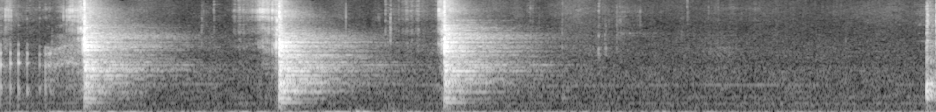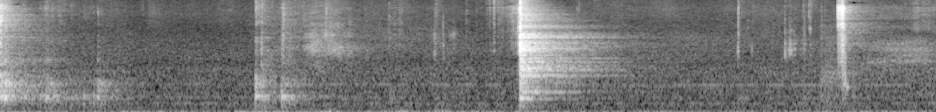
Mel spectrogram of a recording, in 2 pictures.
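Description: Vegetables dropped one after another into a metal cooking pot on a kitchen stove, about seven sharp clunks and clatters spaced irregularly, close and fairly loud with quiet gaps between them.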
